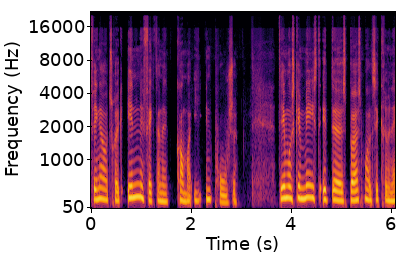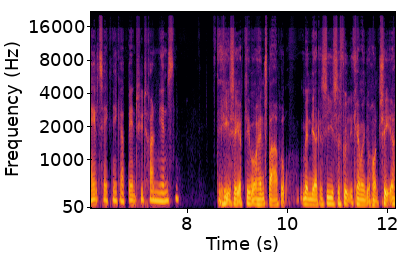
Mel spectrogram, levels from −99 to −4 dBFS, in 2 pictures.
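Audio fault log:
Nothing stood out as a fault on listening.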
